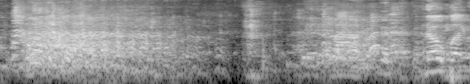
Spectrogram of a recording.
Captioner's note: audience applause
